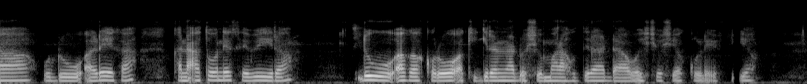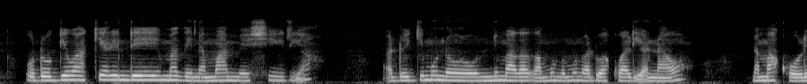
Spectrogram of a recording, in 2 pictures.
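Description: Speech carried over a WebRTC call path, with the high end rolled off above 8 kHz as an Opus link at about 32 kbps would do, shows four jitter buffer faults. From 5.95 to 6.52 s, packets kept arriving late and the buffer ran dry four times. The receiver held the last sound for 58 ms in all, the longest wait being 27 ms, so the speech stutters without losing anything. At 7.33 to 7.42 s a single late packet caused a short stall. The buffer emptied, its delay grew by 64 ms, and the receiver stretched the sound across that gap, leaving one sound held too long with a slight buzz or dip. From 8.12 to 10.52 s a jitter buffer slow-down rebuilt the buffer's reserve by repeating pitch periods and slivers of pauses, adding 184 ms. Speech plays at 93% speed at unchanged pitch and sounds drawn out. Right after "andũ aingĩ", from 12.36 to 14.16 s, a jitter buffer speed-up trimmed excess delay by removing short pitch-period pieces, about a fifth of a second in total. 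Speech runs at 111% speed at the same pitch and sounds hurried.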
